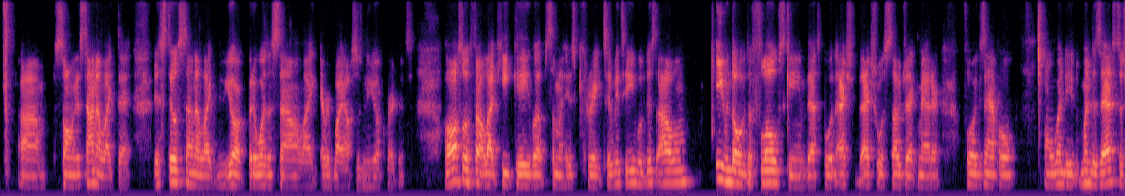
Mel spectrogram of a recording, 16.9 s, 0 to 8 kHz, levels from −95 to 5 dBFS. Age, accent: 20-39, American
